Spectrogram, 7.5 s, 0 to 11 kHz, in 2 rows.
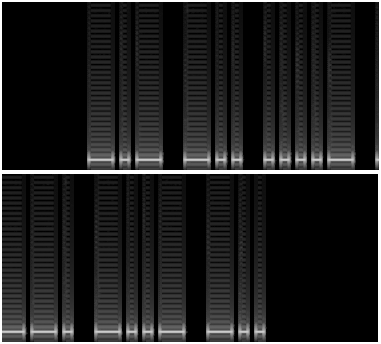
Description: Morse code, heard as a keyed tone, about 15 wpm, 700 Hz. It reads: KD4GXD
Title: USA Call Signs - 6 Characters - Repeated 2x - 15wpm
